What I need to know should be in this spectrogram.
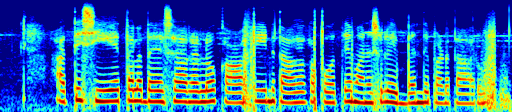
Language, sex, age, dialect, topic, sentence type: Telugu, female, 18-24, Utterandhra, agriculture, statement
